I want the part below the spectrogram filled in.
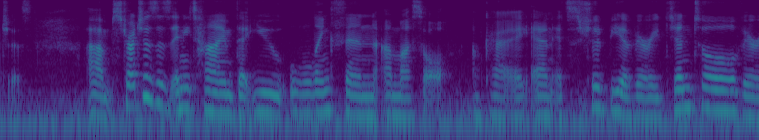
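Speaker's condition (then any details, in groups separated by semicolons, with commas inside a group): No condition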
